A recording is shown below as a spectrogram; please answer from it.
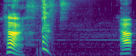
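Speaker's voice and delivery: ordinary talk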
